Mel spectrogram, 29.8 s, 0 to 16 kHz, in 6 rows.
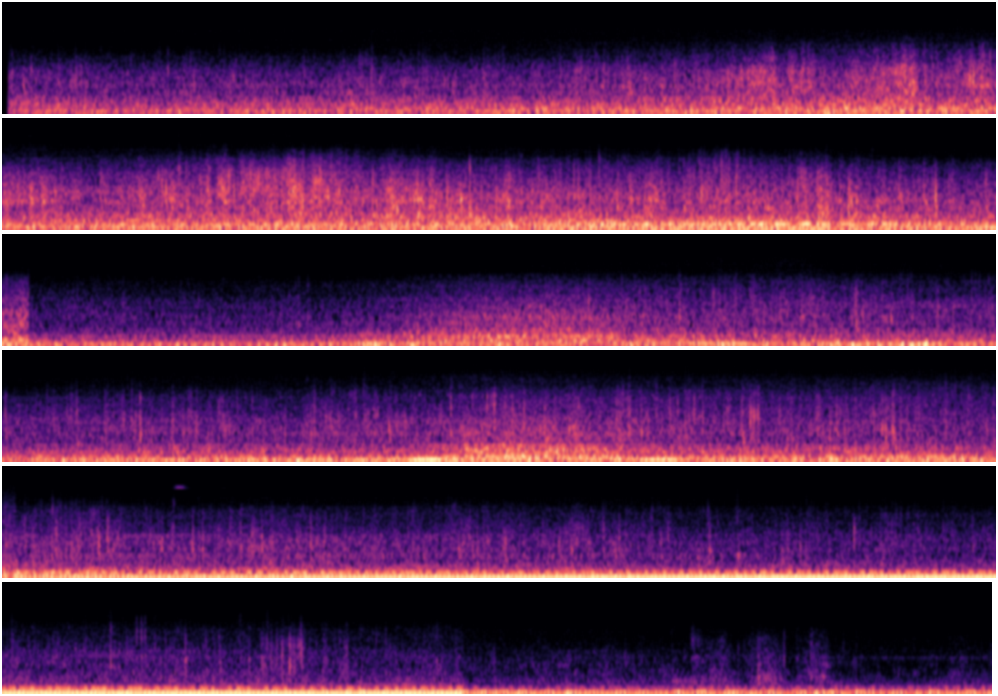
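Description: Land Rover Discovery 2 driving slowly over gravel: its engine running steadily with tyres crunching on the stones. The sound changes abruptly a few times, with a heavier low engine rumble for several seconds in the second half as the truck comes close.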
